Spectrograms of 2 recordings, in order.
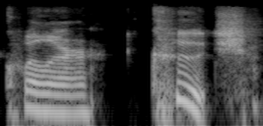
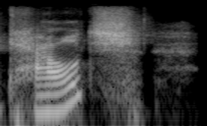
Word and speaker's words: Quiller-Couch: Arthur Quiller Cooch. I'd like to say Couch and that's how it's spelled. But um, apparently, his name is Quiller Cooch.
